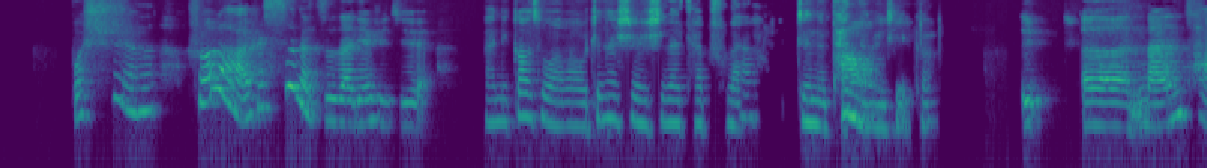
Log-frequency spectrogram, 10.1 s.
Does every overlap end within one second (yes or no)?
yes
